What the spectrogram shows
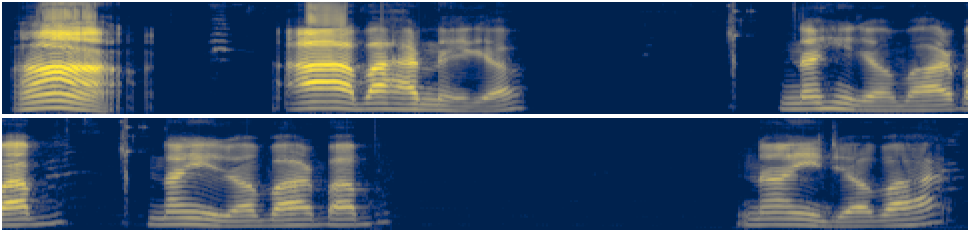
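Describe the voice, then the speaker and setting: A man's voice: fairly high pitch, slow, pauses often, pushed and bright, clean tone, dry recording. A man, a game streamer at home, coaxing his cat in doting baby talk between casual chat. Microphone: desk microphone.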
